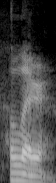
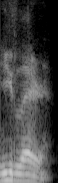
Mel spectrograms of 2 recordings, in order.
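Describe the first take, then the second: First: The name begins with a clear H sound. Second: The name begins with a vowel, no H sound. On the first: "I've always heard it Hilaire" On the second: "Do they just not pronounce the H"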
